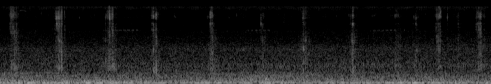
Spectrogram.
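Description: Close-up chewing of a raw yardlong bean: irregular crisp crunches and wet mouth clicks, over a steady low rumble.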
